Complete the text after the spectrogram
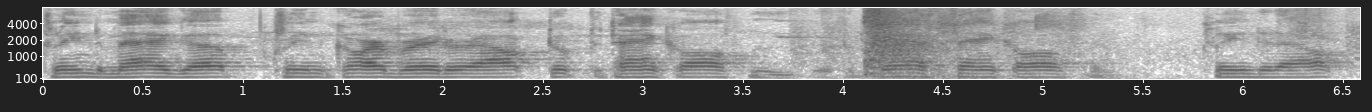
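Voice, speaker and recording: A somewhat breathy man with a fairly high pitch speaks at a fairly slow pace. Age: 80s+. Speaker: antique tractor collector. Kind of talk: interview answer.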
